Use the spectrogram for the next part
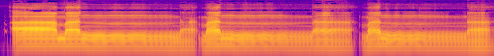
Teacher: Karena dia ghunah ya kita gunahkan, kita denggungkan. Jadi di bagian mannya itu suaranya itu kita tahan, kita panjangkan sejenak. Amanna manna manna dipanjangkan begitu. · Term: gunnah musyaddadah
